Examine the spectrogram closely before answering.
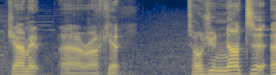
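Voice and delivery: ordinary talk, nothing marked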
